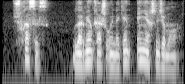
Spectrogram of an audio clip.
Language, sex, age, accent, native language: Uzbek, male, under 19, Xorazm, Uzbek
